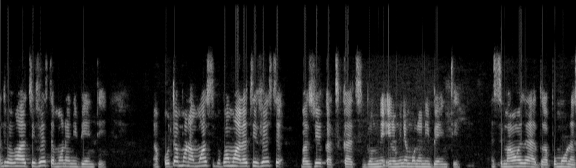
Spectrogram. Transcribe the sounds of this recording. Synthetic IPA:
a˨ndi˦pa˨pa˦˨a˦ti˦vɛ˦sta˨mɔ˦na˦ni˦bjɛ̃˦ntɛ˦ | na˨ko˨tmɔ˦na˨mwa˦si˦pa˨pa˦˨mɔ˦a˨la˦ti˦vɛ˦ste˨˦ | ba˨zu˦e˦ka˨ti̥˨ka˦ti̥˨o˨ŋɡn˦e˨lo˨ŋɡi˦ni˦mɔ˦na˦ni˦bjɛ˦ntɛ˦ | na˨si˨ma˨lɔ˦ŋɡe˦˨za˦na˨dʁa˨po˦mɔ˦ko˦na˨

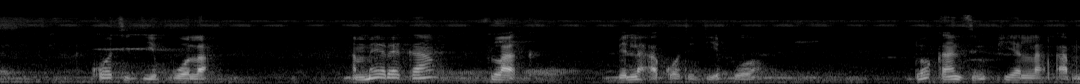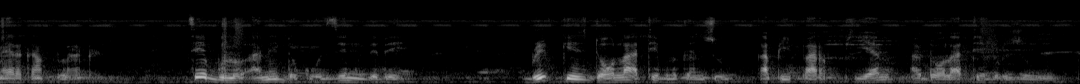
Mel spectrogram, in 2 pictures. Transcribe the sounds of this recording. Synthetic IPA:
kʰɔ˦tɪ˨di˨ɛ˨pʊ˦ɔ˦la˦ | a˨mɛ˦ɾɪ˦ka˦nfla˦k | bɛ˦la˦ʔa̰˨kɔ˦tɪ˨di˨ɛ˨pʊ˦ɔ˦ | dɔ˦ka˨˦nzɪ˨mpi˦ɛ˦lːa˦a˨mɛ˦ɾɪ˦ka˦nfla̰˦k | te˦bu˨lo˨ʔa˨nɪ˦do˨ko˨ze˦n˨˦be˦be˦ | bɾi˦bke˦sdɔ˨ɡla˦˨te˦bʊ˨lka˨nzu˦˨m | ka˨pi˦pa˨ɾɪ˨pi˨ɛ˦la˨dɔ˨ɣla˨te˦bʊ˨lzo˦ŋ˨ni˨

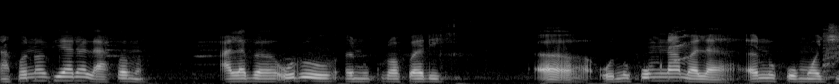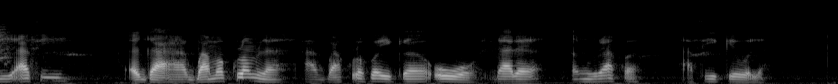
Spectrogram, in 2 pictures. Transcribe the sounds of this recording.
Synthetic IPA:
a˨ɸə˦nɔ̃˦vi˦a˨ɖə˦lə˨a˨ɸə˦mə˨ | a̰˨lə˦bə˦wʔo˦ɖo˦ə˦nũ˦klɔ˦ɸə˦ɖi˦ | ə̰˨wo̰˨nũ˦ɸo˦mnã˦mə̃˨lə˨ə̰˦nũ˦ɸo˦mɔ̃˦d͡ʑi˦a̰˨fi˦ | ə̰˨ɡa˨a˨ɡ͡ba˨mə˦klɔ˦mlə˨ | a˨ɡ͡ba˨klɔ˦ɸə˦ji˨kə˦wo˦wɔ˨d̪a˦ɖə˦ | ə˨nũ˦ɖa˦ɸə̰˦ | a̰˨fi˦ke˦wo̰˨lə̰˨

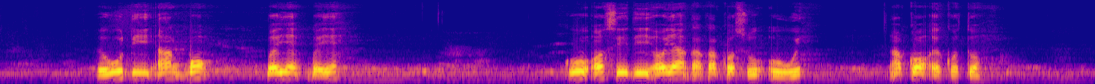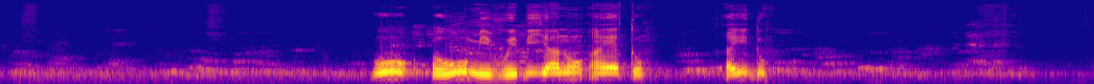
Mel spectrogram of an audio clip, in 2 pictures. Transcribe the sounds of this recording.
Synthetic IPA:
o˨wu˦dɪ˦a˦ɡ͡bɔ˦k͡pɛ˦jɛ˦k͡pɛ̰˦jɛ˦ | kʊ˦ʔɔ˦sɪ˦dɪ˦ɔ˦ja˦ka̰˦˨ka˦kɔ˦sʊ˨˦ʔo˨we˦ | a̰˦kɔ˦ʔɛ̰˨kɔ˨t̪ɔ˨ | kʊ˦o˨wu˦mĩ˨vu˨e˦bi˦ja˦nʊ˦a̰˦jɛ˦t̪ʊ˦ | a˨ji˦du˦

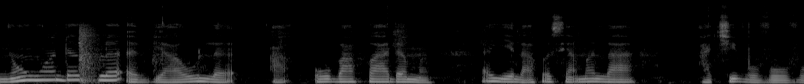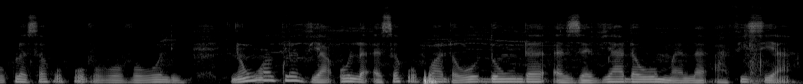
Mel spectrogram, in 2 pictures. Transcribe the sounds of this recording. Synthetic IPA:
ɲɔ̃˦wũ˦a˦ɖə˦k͡plə˦ʔə˨vi˨a˨wo˦lə̰˨ | a˨ | wo˦ba˦ɸə˦a˨ɖə˦mə̃˨ə̰˦jɛ˦la̰˨ɸə˦si˨a̰˨mə̃˦la˦ | a˨t͡ɕi˦vo˨vo˨wo˨vo˨k͡plə˦˨sə˦ɸo̰˦ɸo̰˦vo˨vo˨vo˨wo˦li˨ɲɔ̃˦wũ˦ə˦k͡plə˦vi˨a̰˨wo˦lə˨ʔə˨sə˦ɸo̰˦ɸo̰˦a˨ɖə˨wo˦d̪o˦ŋũ˦ɖə˦ə˨zə˨vi˦a˨ɖə˦wo˦mə̃˨lə˨a˨fi˦si˨a̰˨

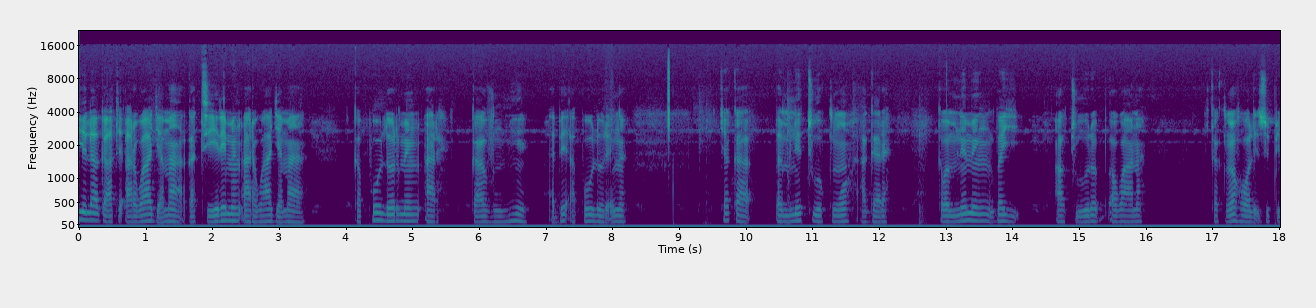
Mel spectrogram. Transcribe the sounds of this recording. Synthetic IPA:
e˦la˦ɡaː˨tɪ˨ʔa˨ɾɪ˨waː˦d͡ʒa˨maː˦˨ka˨tʰɪː˨ɾɪ˦mɪ˦ŋʔa̰˨ɾɪ˨waː˦d͡ʒa˨maː˦˨ | ka˨pʰoː˦lo˦ɾmɪ˦ŋ | a˨ɾɪ˨ | ka˨vu˨ŋmi˦e˨ | a̰˨be˦ʔa̰˨poː˦lo˨ɾ̰ʔɪ̰˦ŋɛ˦ | t͡ʃɛ˦ka˨ | ba˨mi˨ne˦tu˨o˨kʊ˨ŋɔ˦ | a̰˨ɡa˨ɾɛ˦ | ka˨ba˨mi˨ne˦mɪ˦ŋ | ba˦ji˨ | a˨tʰu˨o˨ɾo˦ba˨waː˦na˦ | ka˨ka˨ŋa˦ɦɔː˨lɪ̰˨zu˦pi˦

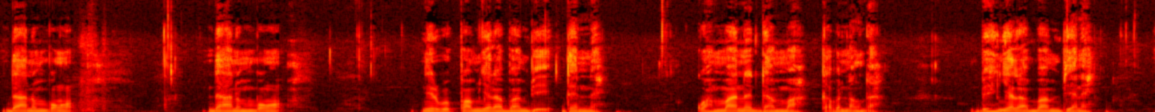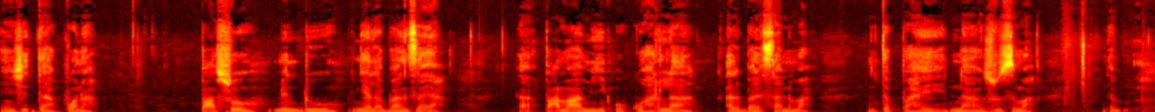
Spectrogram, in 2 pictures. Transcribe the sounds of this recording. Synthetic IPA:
daː˨nɨ˨m̩˦bɔ˦ŋɔ˦ | daː˨nɨ˨m̩˨˦bɔ˦ŋɔ˦ | nɨ˦ɾɨ˦ba˦pa˨mɲɛ˦la˦ba˦m˦bḛ˨ʔdɨ˦nːɨ˨ | ka˨hma˦nɨ˦da˨mːa˦ka̰˨bɛ˨nɨ˨ŋ˨da˨ | be˦hɪ˦ɲɛ˦la˨ba˦mbɛ˨nɨ˨ | n̩˨ʒi˦ta˦hɪ˦pɔ˦na˦ | pa˨ʔso˦mi˦n˦doː˨˦ɲɛ˦la˨ba˦nza̰˨ja̰˨ | ka̰˨pa̰˨ʔmaː˦miː˨˦ʔo˨kɔ˦hɪ˦ɾɨ˦la˦a˨lɨ˦ba˨lsa̰˨nɨ˨ma̰˦ | n̩˨tɨ˦pa˦hɪ˦naː˨zu˦zɨ˨ma̰˦˨

